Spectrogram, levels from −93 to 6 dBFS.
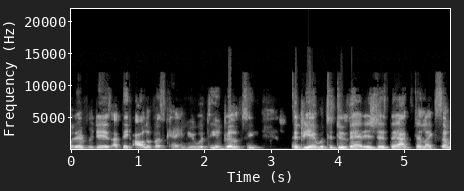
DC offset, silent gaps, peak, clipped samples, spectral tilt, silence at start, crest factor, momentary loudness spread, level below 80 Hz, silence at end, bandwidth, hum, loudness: under 0.1%; none; 0 dBFS; under 0.1%; -5 dB/octave; 0 s; 14 dB; 14 LU; -66 dBFS; 0 s; 11 kHz; none; -15 LUFS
